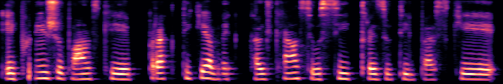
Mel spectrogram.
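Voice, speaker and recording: A young woman whose first language is Italian, talking on a video call, speaking slowly and searching for words as she chats with the host. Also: mid-range voice, little pitch movement, warm tone. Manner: slow, searching for words with restarts. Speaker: guest. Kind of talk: casual chat. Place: home room. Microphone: earphone mic on a video call.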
